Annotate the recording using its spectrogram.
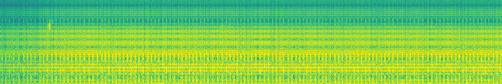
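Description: A steady electrical buzz with hiss, swelling slightly in the first half second and then holding level.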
